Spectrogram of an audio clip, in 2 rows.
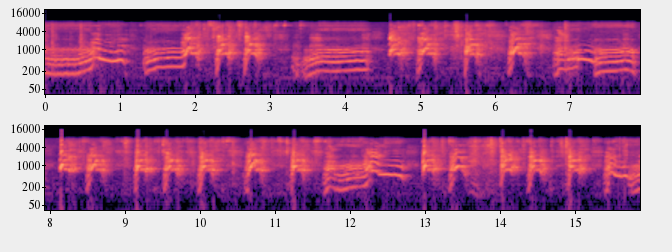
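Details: Indoor dog barking repeatedly at a person hiding in the back of a coat closet, recorded July 20, 2011; loud, harmonic barks with rising and falling yelps in quick irregular bursts, some drawn into whiny howl-like notes.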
